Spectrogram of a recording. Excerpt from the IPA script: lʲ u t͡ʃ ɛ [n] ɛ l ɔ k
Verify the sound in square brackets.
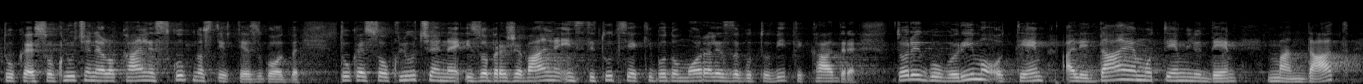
correct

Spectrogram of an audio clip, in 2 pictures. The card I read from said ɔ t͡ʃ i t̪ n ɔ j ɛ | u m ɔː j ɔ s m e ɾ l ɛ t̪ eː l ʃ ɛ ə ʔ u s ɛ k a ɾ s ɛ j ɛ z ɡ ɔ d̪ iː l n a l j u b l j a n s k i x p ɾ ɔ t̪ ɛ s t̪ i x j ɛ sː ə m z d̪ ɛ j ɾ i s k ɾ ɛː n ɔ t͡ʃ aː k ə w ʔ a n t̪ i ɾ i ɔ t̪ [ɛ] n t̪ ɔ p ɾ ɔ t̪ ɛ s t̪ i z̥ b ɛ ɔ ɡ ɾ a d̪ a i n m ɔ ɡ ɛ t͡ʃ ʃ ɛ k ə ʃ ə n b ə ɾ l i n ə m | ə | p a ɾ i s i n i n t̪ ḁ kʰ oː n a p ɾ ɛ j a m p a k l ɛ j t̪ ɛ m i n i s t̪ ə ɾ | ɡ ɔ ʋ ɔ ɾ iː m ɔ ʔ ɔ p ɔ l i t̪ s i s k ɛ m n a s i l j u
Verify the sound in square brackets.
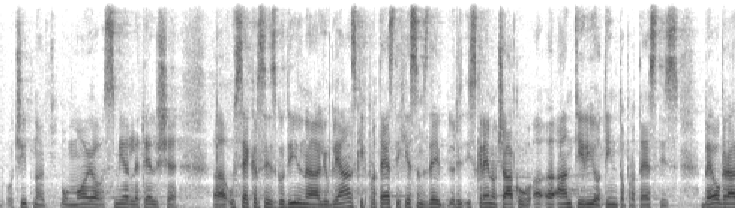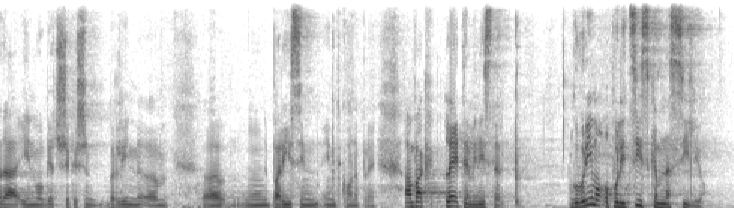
incorrect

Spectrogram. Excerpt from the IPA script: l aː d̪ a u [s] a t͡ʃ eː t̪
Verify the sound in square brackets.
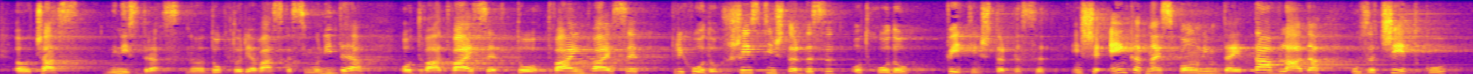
incorrect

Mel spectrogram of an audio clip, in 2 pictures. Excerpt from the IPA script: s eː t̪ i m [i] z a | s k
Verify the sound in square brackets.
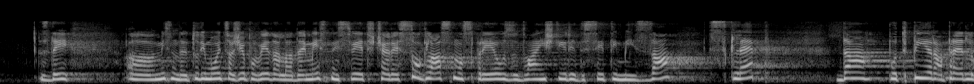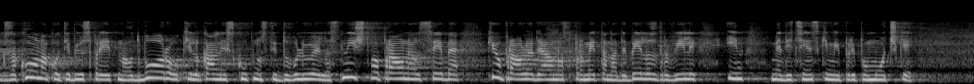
correct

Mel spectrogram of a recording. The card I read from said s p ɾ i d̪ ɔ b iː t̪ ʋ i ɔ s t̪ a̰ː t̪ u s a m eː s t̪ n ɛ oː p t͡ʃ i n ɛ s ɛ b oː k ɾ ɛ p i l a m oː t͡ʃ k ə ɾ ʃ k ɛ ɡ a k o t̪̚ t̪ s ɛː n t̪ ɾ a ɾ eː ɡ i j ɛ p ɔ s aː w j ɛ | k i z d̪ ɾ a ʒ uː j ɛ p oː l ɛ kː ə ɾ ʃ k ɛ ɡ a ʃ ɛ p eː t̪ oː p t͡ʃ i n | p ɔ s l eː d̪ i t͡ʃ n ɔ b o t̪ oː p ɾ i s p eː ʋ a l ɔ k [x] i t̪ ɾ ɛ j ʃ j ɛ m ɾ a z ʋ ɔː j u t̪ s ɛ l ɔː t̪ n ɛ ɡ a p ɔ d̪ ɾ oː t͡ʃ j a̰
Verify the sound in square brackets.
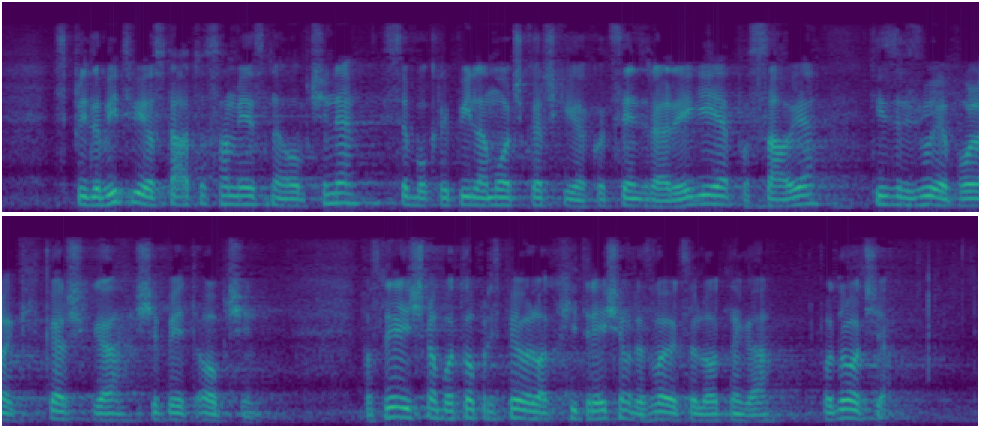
correct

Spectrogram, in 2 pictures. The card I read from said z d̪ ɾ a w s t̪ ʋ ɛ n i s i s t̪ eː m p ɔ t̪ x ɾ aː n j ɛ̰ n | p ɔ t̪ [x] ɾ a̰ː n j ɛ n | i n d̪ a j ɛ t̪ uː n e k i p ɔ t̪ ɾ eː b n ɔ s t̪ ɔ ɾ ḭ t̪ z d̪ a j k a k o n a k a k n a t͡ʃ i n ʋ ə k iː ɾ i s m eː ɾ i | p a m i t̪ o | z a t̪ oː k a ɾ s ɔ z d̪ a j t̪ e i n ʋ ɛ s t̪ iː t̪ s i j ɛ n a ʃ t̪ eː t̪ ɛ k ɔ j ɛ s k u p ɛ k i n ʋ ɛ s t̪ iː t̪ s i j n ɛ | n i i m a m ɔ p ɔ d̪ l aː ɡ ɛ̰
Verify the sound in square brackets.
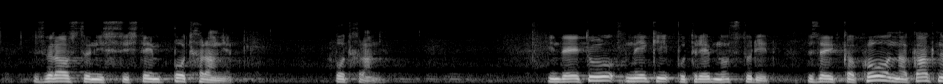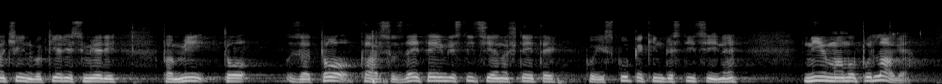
correct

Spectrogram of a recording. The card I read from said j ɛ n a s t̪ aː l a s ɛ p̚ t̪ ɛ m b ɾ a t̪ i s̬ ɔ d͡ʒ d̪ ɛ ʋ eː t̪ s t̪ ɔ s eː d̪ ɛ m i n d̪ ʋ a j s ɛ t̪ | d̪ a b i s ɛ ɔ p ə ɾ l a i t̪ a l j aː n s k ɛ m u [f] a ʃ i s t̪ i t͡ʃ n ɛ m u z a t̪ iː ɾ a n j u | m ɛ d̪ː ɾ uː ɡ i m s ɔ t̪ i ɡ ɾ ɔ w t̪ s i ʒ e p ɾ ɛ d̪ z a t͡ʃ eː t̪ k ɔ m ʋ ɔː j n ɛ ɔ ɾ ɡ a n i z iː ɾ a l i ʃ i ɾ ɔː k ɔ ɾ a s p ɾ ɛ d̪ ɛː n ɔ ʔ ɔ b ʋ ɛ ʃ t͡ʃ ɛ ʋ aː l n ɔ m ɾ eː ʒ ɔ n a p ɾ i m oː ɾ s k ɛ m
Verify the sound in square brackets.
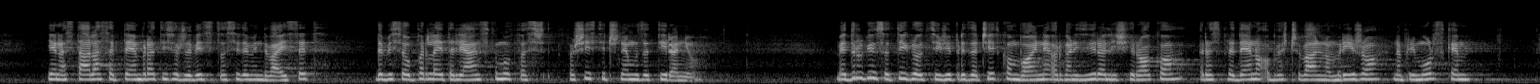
correct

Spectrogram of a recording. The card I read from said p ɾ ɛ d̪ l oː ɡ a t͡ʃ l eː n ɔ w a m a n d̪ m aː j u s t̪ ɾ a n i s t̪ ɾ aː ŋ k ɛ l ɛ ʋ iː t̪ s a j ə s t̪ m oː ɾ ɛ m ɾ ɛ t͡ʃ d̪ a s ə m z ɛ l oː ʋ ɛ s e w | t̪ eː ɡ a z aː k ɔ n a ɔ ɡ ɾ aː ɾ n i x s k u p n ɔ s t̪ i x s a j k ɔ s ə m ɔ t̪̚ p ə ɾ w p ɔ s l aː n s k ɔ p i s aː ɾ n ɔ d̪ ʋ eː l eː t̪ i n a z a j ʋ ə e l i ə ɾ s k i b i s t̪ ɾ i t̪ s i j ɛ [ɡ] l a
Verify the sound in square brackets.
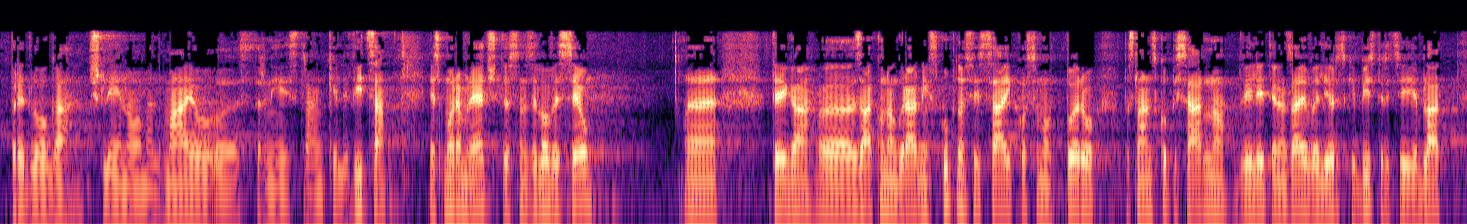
incorrect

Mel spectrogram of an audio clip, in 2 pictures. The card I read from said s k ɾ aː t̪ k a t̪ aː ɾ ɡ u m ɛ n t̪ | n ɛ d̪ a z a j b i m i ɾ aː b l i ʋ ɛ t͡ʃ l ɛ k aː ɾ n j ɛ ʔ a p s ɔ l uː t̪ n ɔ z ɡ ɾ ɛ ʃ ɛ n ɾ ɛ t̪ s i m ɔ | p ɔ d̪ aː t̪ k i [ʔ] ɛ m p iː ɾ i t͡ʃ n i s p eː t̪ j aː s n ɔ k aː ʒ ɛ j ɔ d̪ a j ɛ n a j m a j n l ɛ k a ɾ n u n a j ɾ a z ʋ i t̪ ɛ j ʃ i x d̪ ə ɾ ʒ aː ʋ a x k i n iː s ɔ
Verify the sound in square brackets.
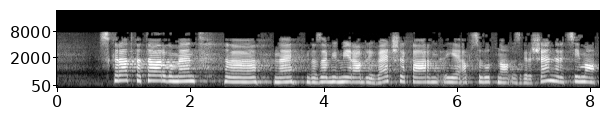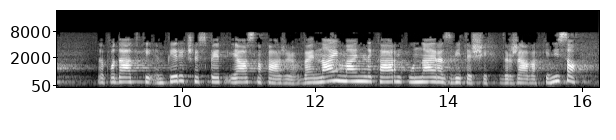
correct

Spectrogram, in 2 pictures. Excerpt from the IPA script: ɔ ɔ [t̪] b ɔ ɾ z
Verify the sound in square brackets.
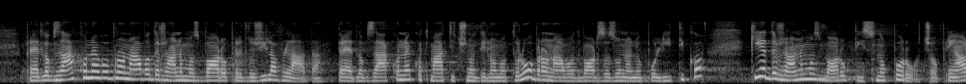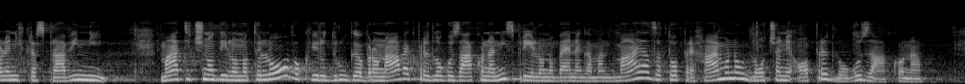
incorrect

